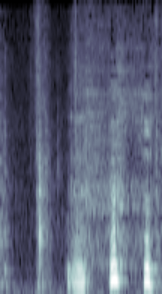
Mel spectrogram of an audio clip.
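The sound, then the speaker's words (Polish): A knife chops food in a few dull, thudding strikes at an uneven pace, the later ones louder and sharper, with no talking. “Prawda, jak ja kroję.”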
